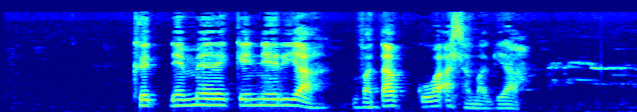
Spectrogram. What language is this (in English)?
Wuzlam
